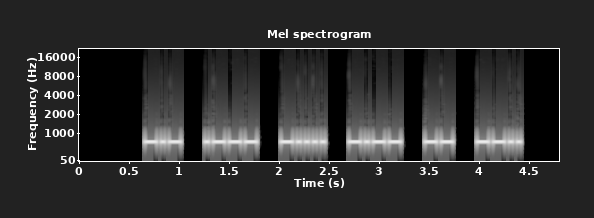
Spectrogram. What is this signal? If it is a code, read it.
Morse code, heard as a keyed tone, about 30 wpm, spaced as for 22 wpm, 700 Hz. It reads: KJ6YMZ
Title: USA Call Signs - 6 Characters - 2x Character Spacing - 30wpm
